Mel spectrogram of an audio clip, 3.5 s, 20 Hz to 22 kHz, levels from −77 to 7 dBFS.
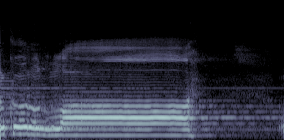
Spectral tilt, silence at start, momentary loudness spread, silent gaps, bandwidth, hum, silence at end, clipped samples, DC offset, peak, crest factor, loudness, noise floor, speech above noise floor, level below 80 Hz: -6.5 dB/octave; 0 s; 18 LU; none; 7.2 kHz; none; 0 s; under 0.1%; under 0.1%; -10 dBFS; 8 dB; -18 LUFS; -42 dBFS; 25 dB; -60 dBFS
